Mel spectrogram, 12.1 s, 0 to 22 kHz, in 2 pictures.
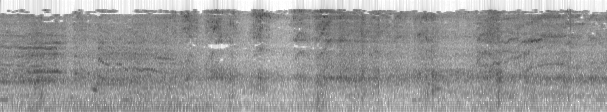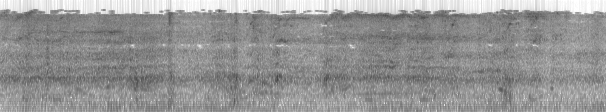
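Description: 1/8-scale electric RC buggies running on a dirt track: a steady whine of the electric motors and tyres on dirt, with a few short clicks and knocks of the cars over the jumps.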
